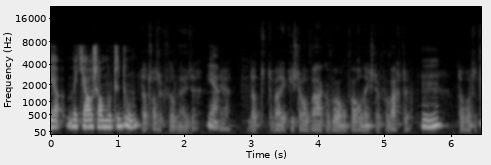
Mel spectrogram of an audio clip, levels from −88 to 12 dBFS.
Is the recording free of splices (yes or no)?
no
